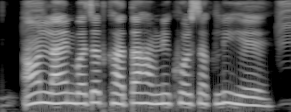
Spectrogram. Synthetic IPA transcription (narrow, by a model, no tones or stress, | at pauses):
aːnlaːɪnbət͡ʃət̪kʰat̪aɦəmnikʰoːlsəkliɦɛː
